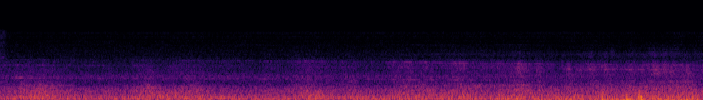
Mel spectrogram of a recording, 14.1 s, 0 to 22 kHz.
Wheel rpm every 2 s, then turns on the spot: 0, 0, 0, 0, 0, 0, 0.
none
